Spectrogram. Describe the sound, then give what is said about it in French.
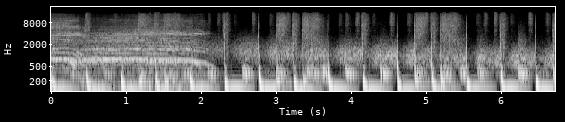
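A studio crowd in the Fun Radio studio during the Party Fun show cheers and shouts loudly, with sustained whoops at the start fading into a steady roar, all over a pounding, fast dance beat with regular kick drums. “J'aimerais qu'on fasse du bruit dans le studio”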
